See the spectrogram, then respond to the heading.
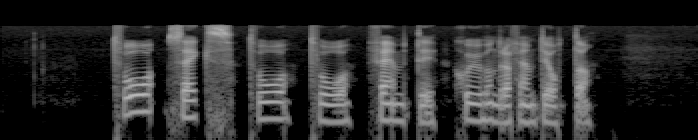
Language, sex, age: Swedish, female, 33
